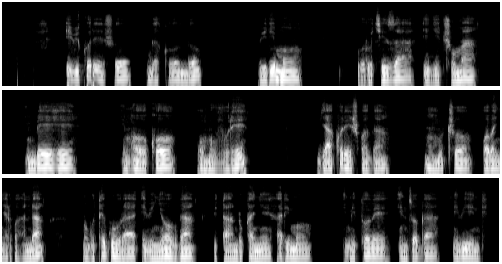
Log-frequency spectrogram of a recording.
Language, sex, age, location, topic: Kinyarwanda, male, 36-49, Musanze, government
